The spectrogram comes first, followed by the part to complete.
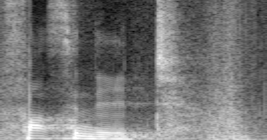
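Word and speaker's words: fascinate: Viewers এরপর ফাসিনেট, viewers এখানে C silent থাকবে, ফাসিনেট।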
